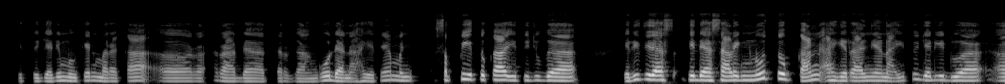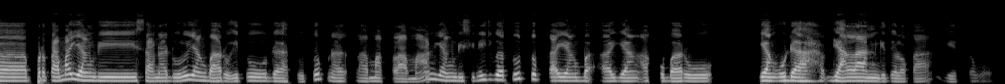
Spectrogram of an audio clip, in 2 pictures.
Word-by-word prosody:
gitu. 150 0 -10
Jadi 150 +3 -3
mungkin 180 +1 -2
mereka, 165 +1 -4
eee, 150 0 -4 0.2
rek - - -60
rada 145 -3 -4 0.2
terganggu 140 +3 -5
dan 150 -3 +2
akhirnya 150 +6 -5
men 180 -3 -2 0.2
sepi 230 +4 0
tuh, 215 -2 0
Kak, 205 -2 +6
itu 190 - -8 0.2
juga. 175 -2 +4 0.5
Jadi 165 +7 +1
tidak 210 -3 +8
sek - - -19
tidak 200 -3 +6
saling 195 0 +4
nutup 250 +1 +4
kan 185 +6 +2
akhirannya. 175 -1 +1
Nah, 165 - 0
itu 175 +10 -7
jadi 200 -3 0
dua 180 0 +3
eee, 170 0 0
pertama 185 +5 +1
yang 190 -6 +3
di 170 0 +3
sana 160 -1 -3
dulu, 165 +7 0
yang 190 -4 +1
baru 150 -2 -1
itu 165 +2 -3
udah 145 -2 -2
tutup. 220 - -6
Nah, 150 -2 -5
lama 150 -2 -7
kelamaan 130 - -6
yang 185 -7 -1
di 165 - -2
sini 190 +6 -6
juga 220 -1 +1
tutup, 240 -1 -4
Kak, - - -2
yang 170 -1 0
bak 160 - -2
eee, 155 +1 -3
yang 155 0 -2
aku 155 0 -9
baru 150 0 -1 0.5
yang 175 -2 +4
udah 165 -2 +2
jalan 165 -2 +2
gitu 145 0 -7
loh, 135 0 -8
Kak, 135 0 -13
gitu. 145 +3 -20
170 Hz, 180 wpm, -22 LUFS, 150-190 Hz, 0.5 s, tidak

